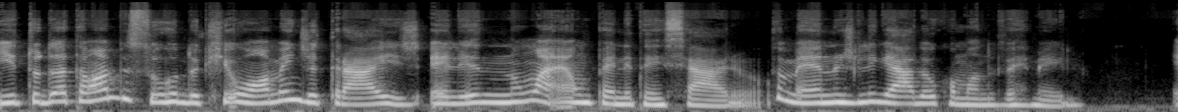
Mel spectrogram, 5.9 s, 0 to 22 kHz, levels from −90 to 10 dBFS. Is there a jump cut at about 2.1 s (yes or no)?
no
